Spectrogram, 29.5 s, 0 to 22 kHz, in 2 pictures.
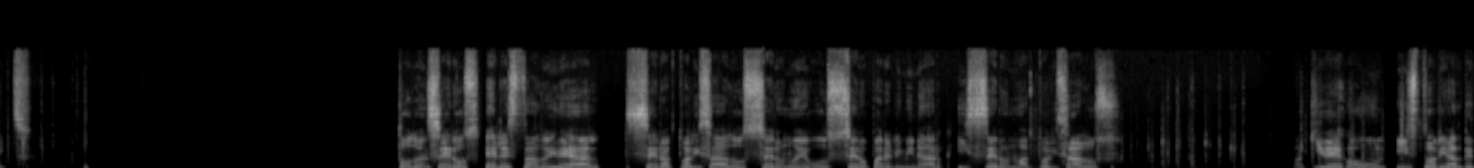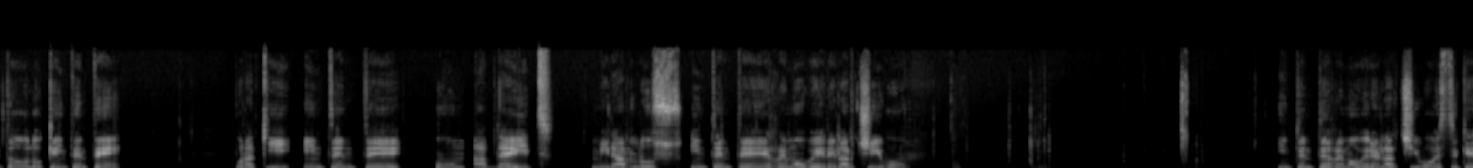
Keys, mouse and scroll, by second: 0.0-1.0 typing, 11.1-13.3 typing, 13.4 Tab, 13.9 Return, 25.4 ctrl++, 25.8 ctrl++, 26.0 ctrl++, 26.2 ctrl++, 26.3 ctrl++, 26.5 ctrl++, 26.7 ctrl++.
